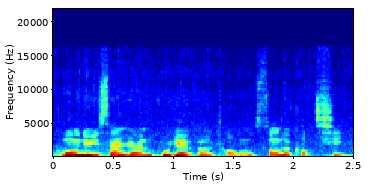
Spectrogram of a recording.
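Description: Guy narrating a radio play, really low voice, scripted, little bit of hiss. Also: moderate pace, warm tone. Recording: faint background hiss.

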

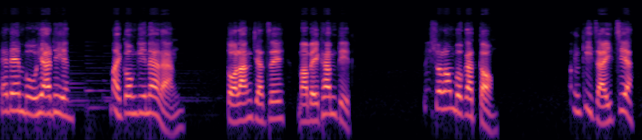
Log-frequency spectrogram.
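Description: A man's voice: high voice, sing-song, normal speed, pauses often, a bit bright, no echo, lo-fi sound, soft background music. An actor playing a displeased, scolding village father in a radio drama.

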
